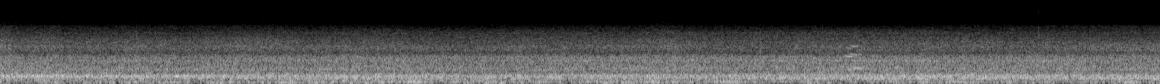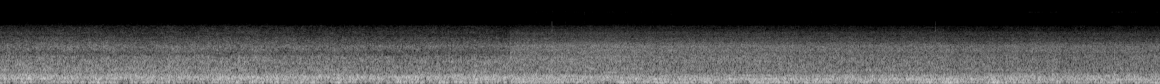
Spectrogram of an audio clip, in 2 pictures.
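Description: Steady running noise of a Centoporte passenger train in motion: the rumble and rattle of the carriages rolling along the track.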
